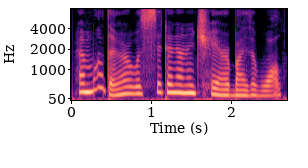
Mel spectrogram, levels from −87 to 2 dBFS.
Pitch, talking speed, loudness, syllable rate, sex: 220 Hz, 220 wpm, -15 LUFS, 4.8 syllables/s, female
